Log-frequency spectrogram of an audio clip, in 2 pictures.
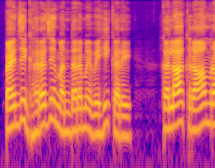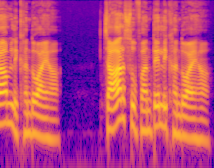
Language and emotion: Sindhi, neutral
